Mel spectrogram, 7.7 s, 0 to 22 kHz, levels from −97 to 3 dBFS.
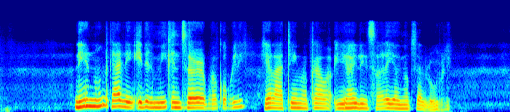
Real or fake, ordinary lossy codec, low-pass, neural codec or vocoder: fake; none; 9.9 kHz; codec, 16 kHz in and 24 kHz out, 0.4 kbps, LongCat-Audio-Codec, four codebook decoder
